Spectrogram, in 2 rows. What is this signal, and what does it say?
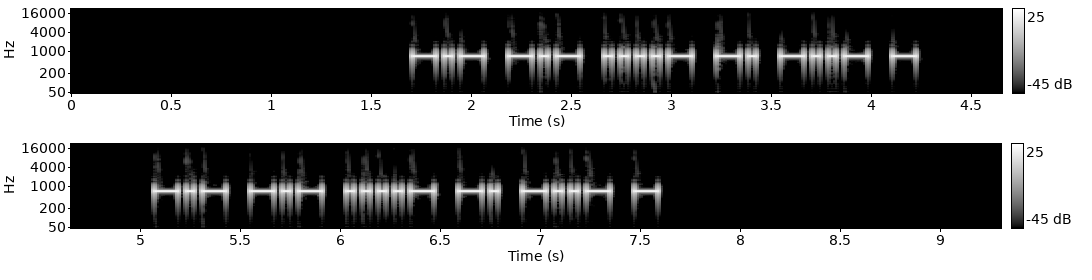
Morse code, heard as a keyed tone, about 30 wpm, 700 Hz. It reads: KK4NXT KK4NXT
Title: USA Call Signs - 6 Characters - Repeated 2x - 30wpm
